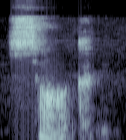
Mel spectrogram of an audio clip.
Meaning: An island of the Bailiwick of Guernsey, Channel Islands
- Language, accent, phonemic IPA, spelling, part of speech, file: English, Southern England, /sɑːk/, Sark, proper noun, LL-Q1860 (eng)-Sark.wav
